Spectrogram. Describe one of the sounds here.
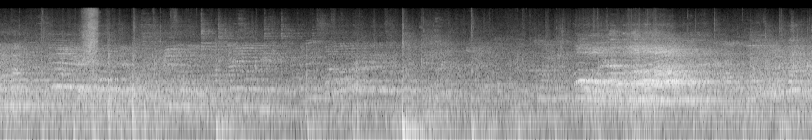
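Men shout and call out to each other during play.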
